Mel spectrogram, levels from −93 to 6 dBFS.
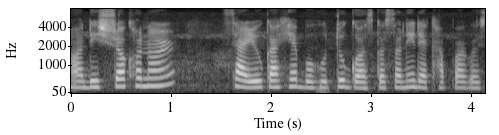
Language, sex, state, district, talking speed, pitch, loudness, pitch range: Assamese, female, Assam, Sonitpur, 100 wpm, 225 Hz, -21 LUFS, 210-250 Hz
